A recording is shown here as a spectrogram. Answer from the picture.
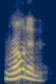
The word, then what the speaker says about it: Ronin: Ronin rhymes with bonin.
